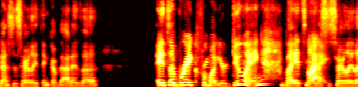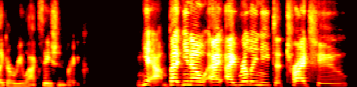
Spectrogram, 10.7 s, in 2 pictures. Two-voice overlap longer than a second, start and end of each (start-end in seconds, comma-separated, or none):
none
